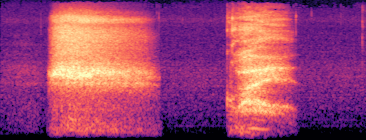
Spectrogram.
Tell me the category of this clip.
Speech > Solo speech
